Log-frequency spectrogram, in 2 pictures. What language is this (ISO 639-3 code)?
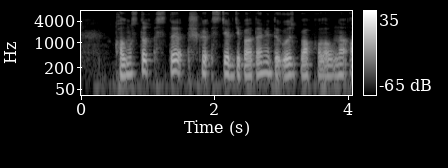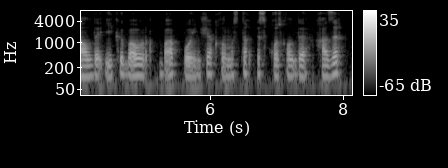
kaz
